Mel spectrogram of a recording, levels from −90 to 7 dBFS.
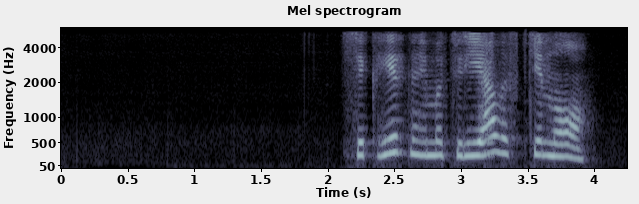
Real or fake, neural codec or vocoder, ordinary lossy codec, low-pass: fake; codec, 16 kHz, 0.8 kbps, ZipCodec; AAC, 24 kbps; 5.4 kHz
